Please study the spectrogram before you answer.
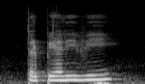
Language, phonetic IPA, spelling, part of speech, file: Czech, [ˈtr̩pjɛlɪviː], trpělivý, adjective, Cs-trpělivý.ogg
- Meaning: patient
